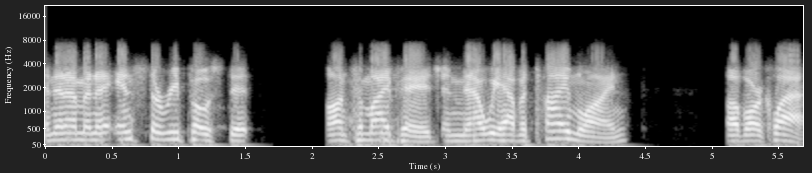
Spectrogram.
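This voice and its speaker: A man speaks loudly at a moderate pace. His pitch is high. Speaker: middle school science teacher. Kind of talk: classroom lecture. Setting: classroom with students. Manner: animated.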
